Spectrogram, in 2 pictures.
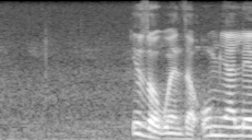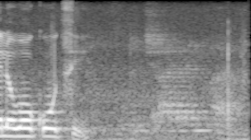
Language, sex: Zulu, male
